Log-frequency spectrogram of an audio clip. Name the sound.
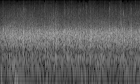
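applause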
